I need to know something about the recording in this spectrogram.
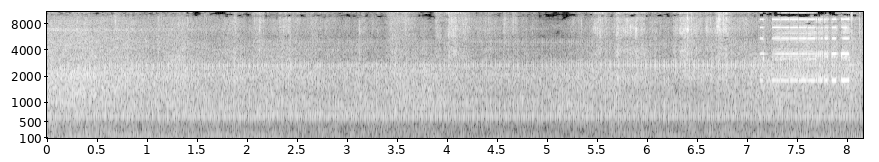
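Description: Metal detector giving a steady, unbroken electronic tone, signalling metal in the dig hole.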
